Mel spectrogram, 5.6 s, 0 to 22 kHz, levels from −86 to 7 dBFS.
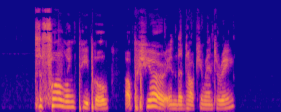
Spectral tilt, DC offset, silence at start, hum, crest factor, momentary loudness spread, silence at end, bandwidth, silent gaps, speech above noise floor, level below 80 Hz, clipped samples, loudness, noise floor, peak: -4.5 dB/octave; under 0.1%; 0.7 s; none; 16 dB; 10 LU; 0.95 s; 16.5 kHz; none; 63 dB; -52 dBFS; under 0.1%; -16 LUFS; -78 dBFS; -2 dBFS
